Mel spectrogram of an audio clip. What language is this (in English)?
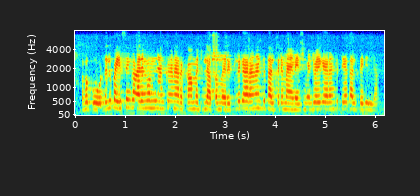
Malayalam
